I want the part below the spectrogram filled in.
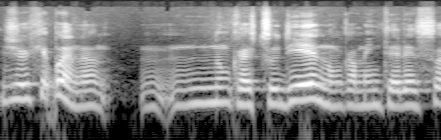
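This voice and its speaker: A woman's dark, mellow tone in a Portuguese accent, with ordinary pitch variation at a moderate pace. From Brazil. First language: Portuguese (speaking Spanish). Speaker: spiritual healing lecturer. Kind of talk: lecture.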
